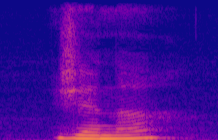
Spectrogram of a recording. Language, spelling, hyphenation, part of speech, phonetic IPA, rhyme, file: Czech, žena, že‧na, noun / verb, [ˈʒɛna], -ɛna, Cs-žena.ogg
- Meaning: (noun) 1. woman 2. wife; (verb) masculine singular present transgressive of hnát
